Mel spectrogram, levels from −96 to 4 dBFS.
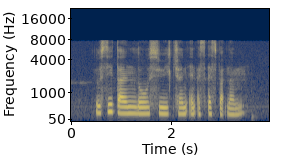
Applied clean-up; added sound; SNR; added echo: none; none; none; none.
